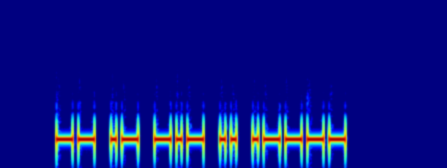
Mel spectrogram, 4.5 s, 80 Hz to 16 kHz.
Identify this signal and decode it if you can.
Morse code, heard as a keyed tone, about 23 wpm, 700 Hz. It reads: MAKI1
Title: Code Groups - 5 Letter:Numbers - 22wpm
